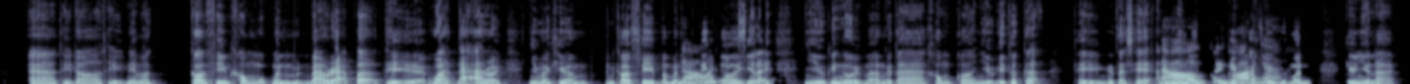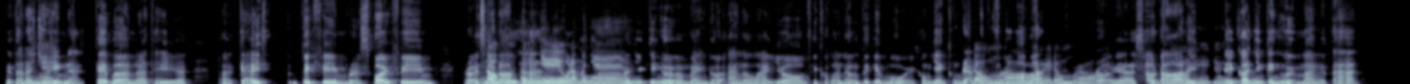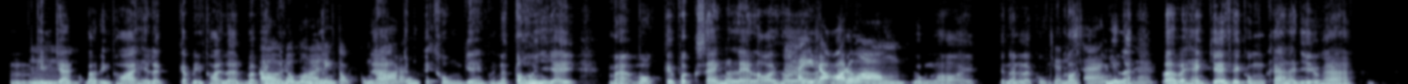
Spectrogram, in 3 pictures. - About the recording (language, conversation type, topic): Vietnamese, podcast, Bạn mô tả cảm giác xem phim ở rạp khác với xem phim ở nhà như thế nào?
- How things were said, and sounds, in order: laughing while speaking: "thì"; in English: "spoil"; other background noise; tapping; laughing while speaking: "mà"; unintelligible speech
